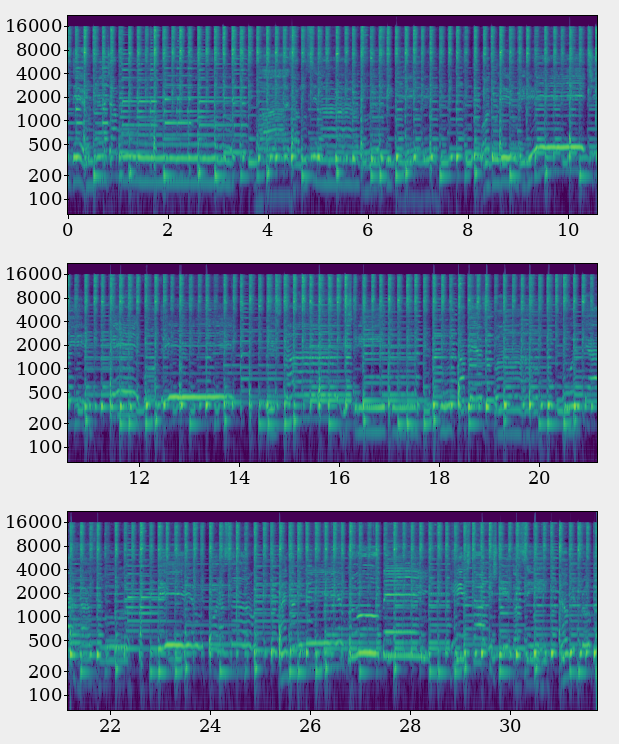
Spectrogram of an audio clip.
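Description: Cavaquinho playing a moving melody of plucked and strummed notes, accompanied by a pandeiro keeping a steady rhythm of slaps and jingles.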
